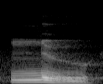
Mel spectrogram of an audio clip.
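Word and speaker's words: gnu: letter in the alphabet g is silent when followed by N I gave you an example earlier gnome another example is new the animal new um there aren't many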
